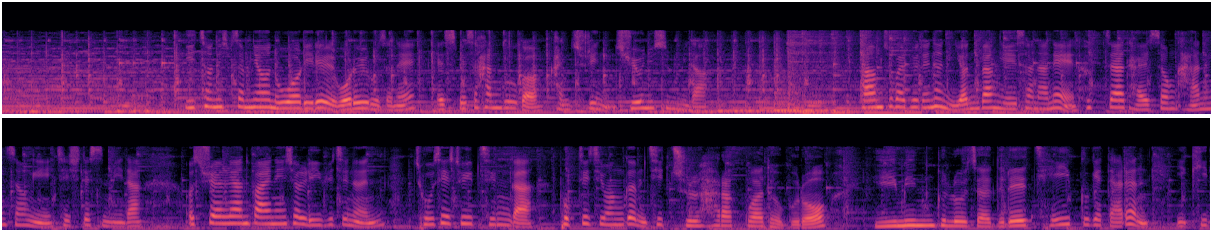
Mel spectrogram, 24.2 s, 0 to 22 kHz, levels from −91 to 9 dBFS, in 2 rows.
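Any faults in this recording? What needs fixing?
From 18.69 to 22.38 s the sound abruptly drags and drops in pitch, running at about 0.73 times normal speed and roughly 5.5 semitones low, so everything in that stretch turns heavy and sluggish. This is a wrong sample rate fault: the samples are clocked out slower than they were captured, with no resampling, so pitch and tempo fall together by the same ratio, which fits 22 kHz material being played back at 16 kHz. To prevent it, carry the true sample rate through the chain and resample explicitly wherever the output rate differs.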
